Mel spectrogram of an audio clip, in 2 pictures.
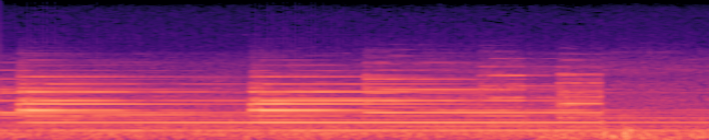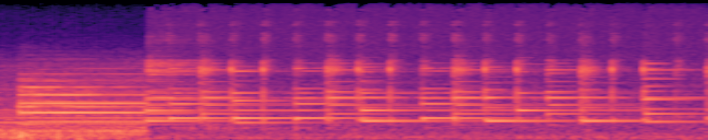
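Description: Church bells ring out loudly, first a few slow, resonant tolls that linger and overlap, then a quicker, steady peal of brighter chimes struck in rapid succession. No voices.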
